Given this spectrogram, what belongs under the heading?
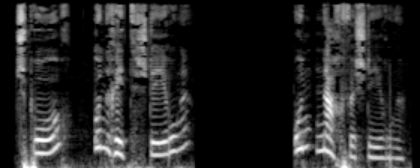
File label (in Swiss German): "sproochsterrunge", alsace; medecine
